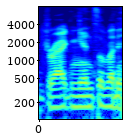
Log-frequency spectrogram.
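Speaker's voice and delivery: usual speaking voice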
